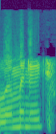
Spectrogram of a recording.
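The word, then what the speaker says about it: Weminuche: It's the Wiminooch Wilderness. People butcher it in all sorts of interesting ways, but, you know, Wymanooch, Wiminuche, Wimaniche, whatever, I don't know. It's Wiminooch.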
